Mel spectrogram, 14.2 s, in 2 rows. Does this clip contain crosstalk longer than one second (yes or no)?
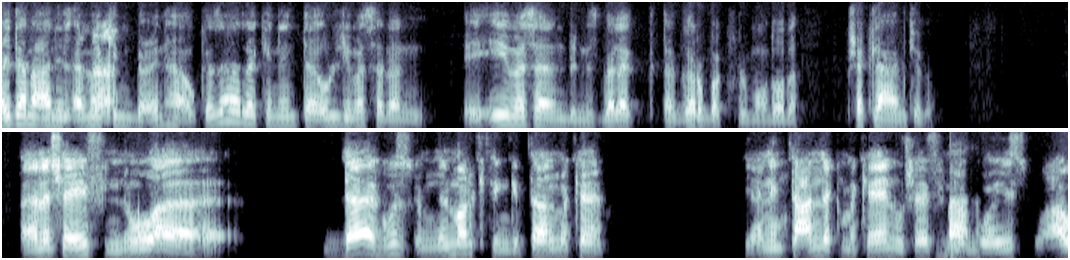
no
